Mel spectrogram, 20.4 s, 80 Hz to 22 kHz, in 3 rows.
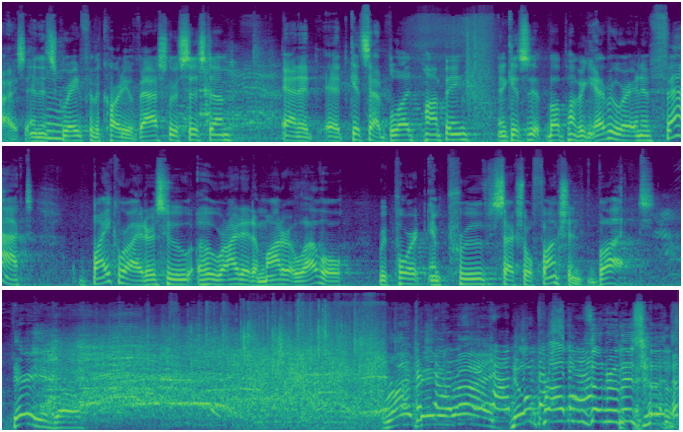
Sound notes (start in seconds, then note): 14.0 audience cheers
